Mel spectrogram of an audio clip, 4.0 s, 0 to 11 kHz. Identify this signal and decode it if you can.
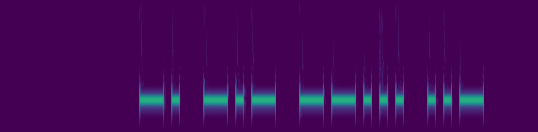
Morse code, heard as a keyed tone, about 20 wpm, 700 Hz. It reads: NK7U
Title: USA Call Signs - 4 Characters - Repeated 3x - 20wpm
